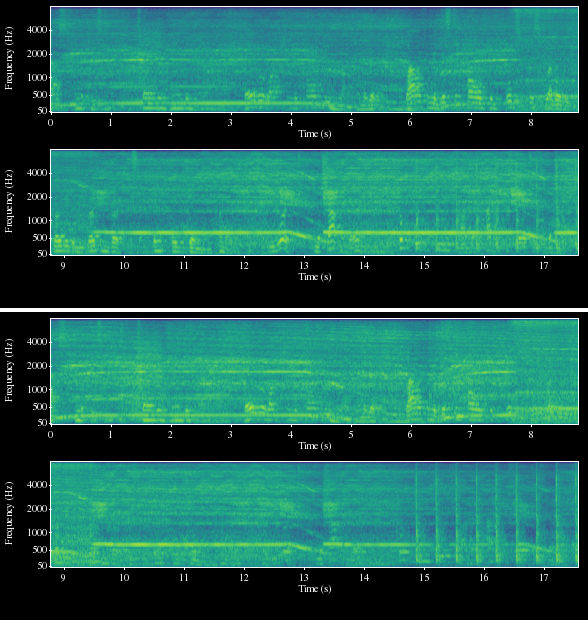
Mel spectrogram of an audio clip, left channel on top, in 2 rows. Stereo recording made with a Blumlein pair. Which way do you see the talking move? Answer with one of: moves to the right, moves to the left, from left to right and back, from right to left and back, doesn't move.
moves to the left.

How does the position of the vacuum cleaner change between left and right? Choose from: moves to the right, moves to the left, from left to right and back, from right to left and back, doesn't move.
moves to the left.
